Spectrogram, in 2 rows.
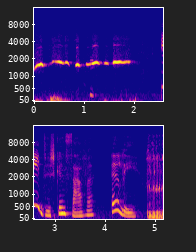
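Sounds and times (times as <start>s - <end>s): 
person whistling a tune: 0.0s - 2.1s
speech: 2.8s - 5.0s.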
